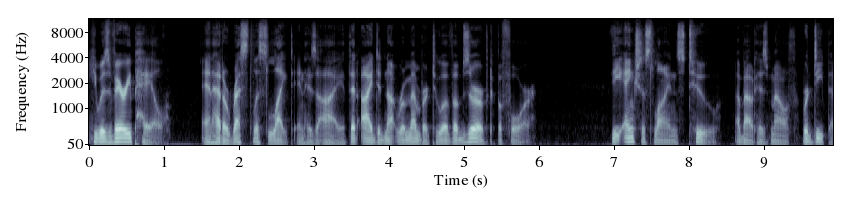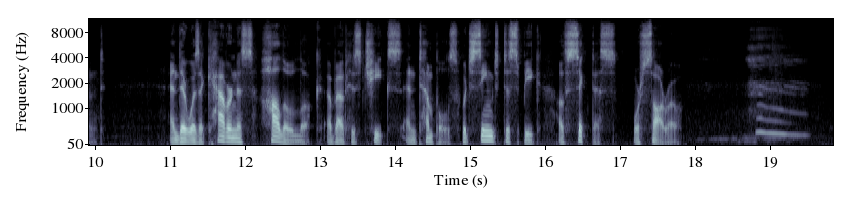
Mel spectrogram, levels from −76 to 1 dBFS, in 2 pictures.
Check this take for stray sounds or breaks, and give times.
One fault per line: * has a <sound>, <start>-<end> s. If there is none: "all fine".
* has a sigh, 18.0-19.6 s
